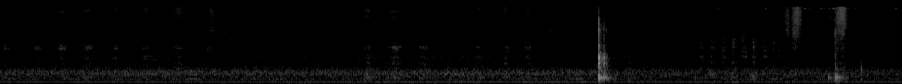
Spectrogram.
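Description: Wooden graphite pencil scratching on paper in quick, short, repeated strokes, faint. A single sharp tap comes about six seconds in, and two louder scrapes near the end.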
